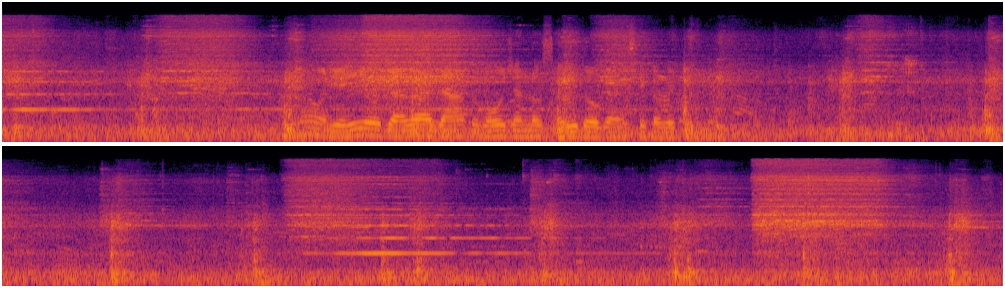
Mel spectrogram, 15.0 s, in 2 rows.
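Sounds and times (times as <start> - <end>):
train rumble: 0.0 - 15.0
train wheels knocking on rail joints: 0.0 - 15.0
wheel squeal with hiss: 1.1 - 2.0, 2.6 - 3.6, 6.4 - 6.9, 9.6 - 11.1, 12.8 - 14.4.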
